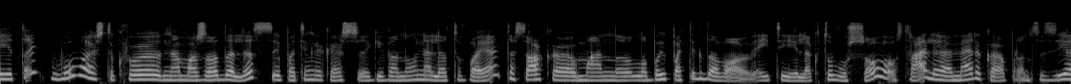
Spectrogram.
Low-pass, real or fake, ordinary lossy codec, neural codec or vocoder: 7.2 kHz; real; MP3, 64 kbps; none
